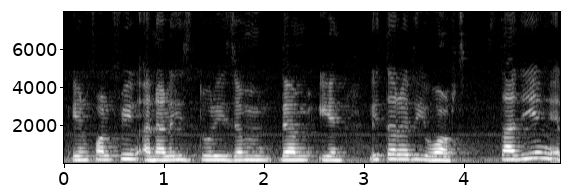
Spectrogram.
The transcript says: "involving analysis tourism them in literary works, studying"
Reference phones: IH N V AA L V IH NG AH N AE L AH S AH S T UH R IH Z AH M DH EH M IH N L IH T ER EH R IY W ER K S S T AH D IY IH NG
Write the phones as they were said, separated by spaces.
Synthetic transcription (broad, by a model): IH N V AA L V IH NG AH N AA L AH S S T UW R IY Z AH M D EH M IH N L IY T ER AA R IY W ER S S T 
